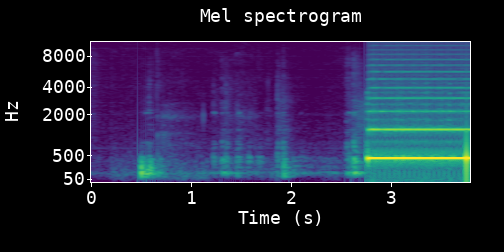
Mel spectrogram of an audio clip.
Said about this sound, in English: Oh, we got that. We got that beep. It's not a ring, so I'm assuming it's going through.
